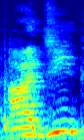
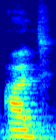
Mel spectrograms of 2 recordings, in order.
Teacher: শেষের হস্যইটা লোপ পেয়েছে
